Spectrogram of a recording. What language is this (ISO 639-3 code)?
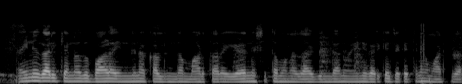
kan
